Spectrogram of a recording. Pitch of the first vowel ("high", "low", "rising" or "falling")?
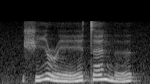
rising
